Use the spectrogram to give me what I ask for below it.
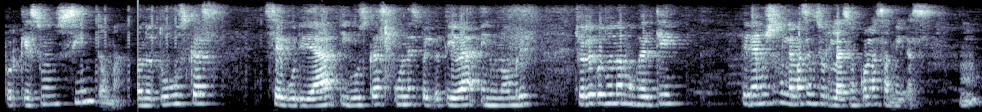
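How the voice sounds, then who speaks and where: A medium-pitched, slightly mellow female voice with fairly even intonation moves along fairly quickly. She gives an earnest, direct teaching talk to a small live group, using pastoral case stories and frequent check-ins with her listeners. Dull lo-fi audio with faint hiss picks up the echoey room.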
